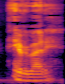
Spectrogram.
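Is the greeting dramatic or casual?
casual. It is said in a casual, normal way.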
